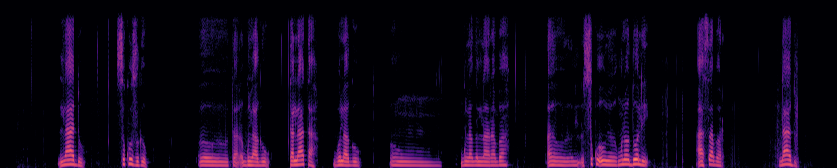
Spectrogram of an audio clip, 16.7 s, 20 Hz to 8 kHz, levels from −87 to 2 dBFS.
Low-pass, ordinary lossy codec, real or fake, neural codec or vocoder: 7.2 kHz; none; real; none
